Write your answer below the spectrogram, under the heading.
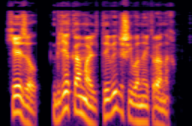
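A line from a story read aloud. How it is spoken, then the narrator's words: Calm. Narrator (Russian): он спокойно сказал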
